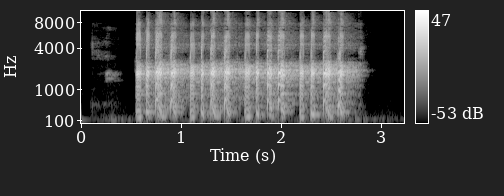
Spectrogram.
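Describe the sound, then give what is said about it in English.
A duck call blown with voice, giving a fast, steady run of about a dozen raspy, buzzy quacking notes over two seconds, fairly loud and with no talking. “Versus if you hear the voice come out”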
